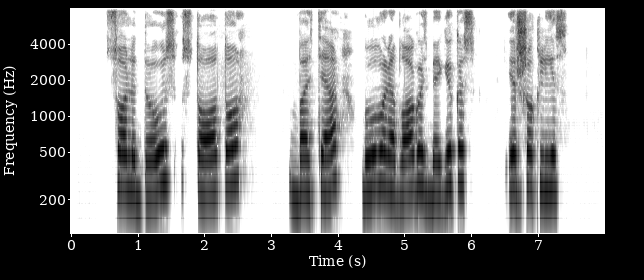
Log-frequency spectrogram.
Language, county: Lithuanian, Kaunas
